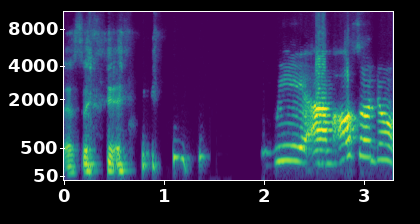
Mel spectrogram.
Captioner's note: laughter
